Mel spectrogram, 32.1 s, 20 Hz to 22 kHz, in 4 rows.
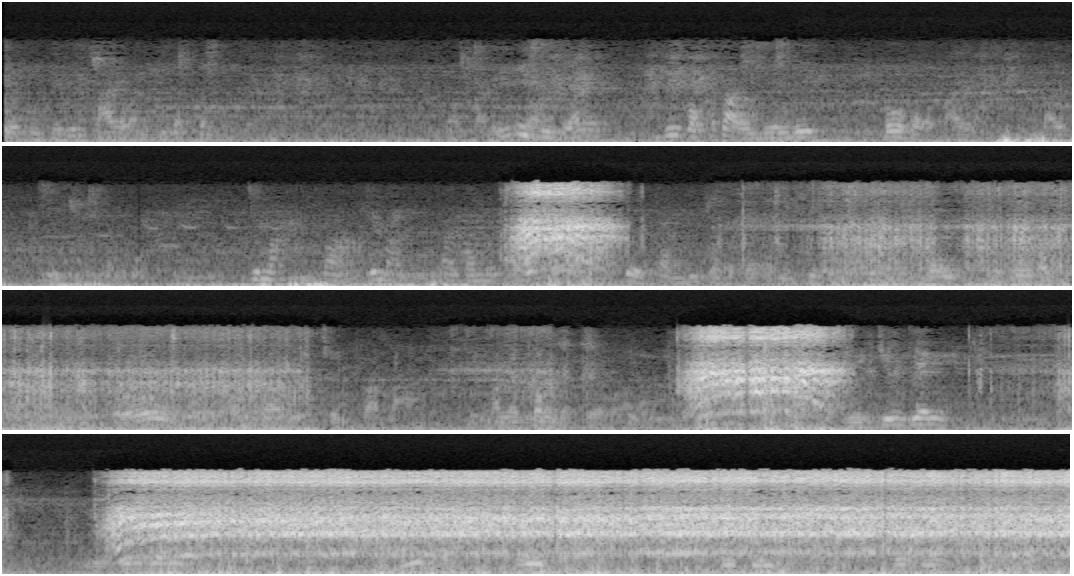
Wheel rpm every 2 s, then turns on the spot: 0, 0, 0, 0, 0, 10, 20, 10, 20, 10, 40, 20, 80, 160, 160, 160.
14-18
